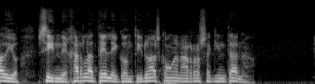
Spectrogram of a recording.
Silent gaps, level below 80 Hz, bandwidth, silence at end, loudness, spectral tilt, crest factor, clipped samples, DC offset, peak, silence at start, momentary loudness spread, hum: none; -44 dBFS; 15 kHz; 0.6 s; -21 LUFS; -6 dB/octave; 20 dB; under 0.1%; under 0.1%; -2 dBFS; 0 s; 6 LU; none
